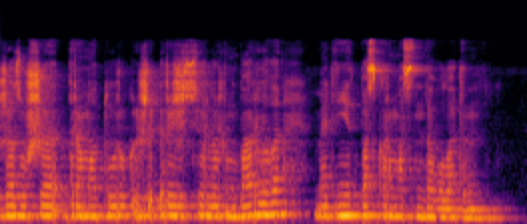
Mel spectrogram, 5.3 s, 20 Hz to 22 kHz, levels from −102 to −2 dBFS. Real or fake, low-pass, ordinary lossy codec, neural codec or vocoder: real; none; none; none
